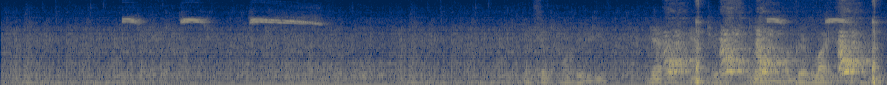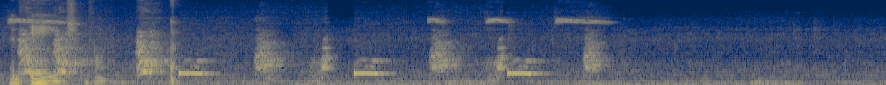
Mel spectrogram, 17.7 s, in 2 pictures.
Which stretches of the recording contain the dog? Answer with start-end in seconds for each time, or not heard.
6.6-14.9.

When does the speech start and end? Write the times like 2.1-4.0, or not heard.
5.2-9.9.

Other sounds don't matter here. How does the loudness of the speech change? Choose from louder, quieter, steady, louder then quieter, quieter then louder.
louder.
